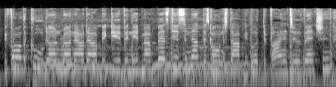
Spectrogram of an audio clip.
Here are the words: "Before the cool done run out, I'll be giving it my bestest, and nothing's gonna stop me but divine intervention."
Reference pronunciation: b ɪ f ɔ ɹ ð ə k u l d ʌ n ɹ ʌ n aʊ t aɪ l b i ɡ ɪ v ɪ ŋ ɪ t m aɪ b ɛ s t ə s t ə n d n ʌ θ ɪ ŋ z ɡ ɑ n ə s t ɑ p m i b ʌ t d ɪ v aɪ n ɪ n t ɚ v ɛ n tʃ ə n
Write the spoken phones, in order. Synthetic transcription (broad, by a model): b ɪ f ɔ ɹ ð ə k u l d ʌ n ɹ ʌ n aʊ t aɪ l b i ɡ ɪ v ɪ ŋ ɪ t m aɪ b ɛ s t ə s ə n n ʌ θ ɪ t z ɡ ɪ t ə s t ɑ p m i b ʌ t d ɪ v aɪ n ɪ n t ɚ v ɛ n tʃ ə n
